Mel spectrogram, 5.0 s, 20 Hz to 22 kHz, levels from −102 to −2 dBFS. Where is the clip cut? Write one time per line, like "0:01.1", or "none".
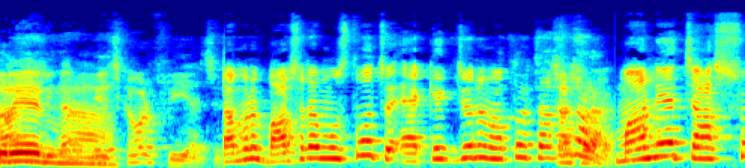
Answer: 0:01.3
0:04.1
